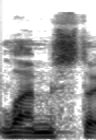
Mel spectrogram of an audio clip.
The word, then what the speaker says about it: Leominster: That's how they say it, Leominster, England.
